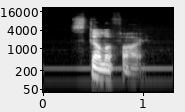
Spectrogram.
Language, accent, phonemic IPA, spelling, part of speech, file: English, US, /ˈstɛl.ɪ.faɪ/, stellify, verb, En-us-stellify.ogg
- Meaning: 1. To transform from an earthly body into a celestial body; to place in the sky as such 2. To turn into a star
